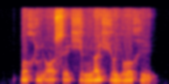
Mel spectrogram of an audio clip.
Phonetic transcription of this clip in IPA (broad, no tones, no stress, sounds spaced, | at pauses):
k͡p o x ʎ ɔ̰ s ḛ ç ɐ ŋ ɐ ç o j o x i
